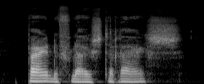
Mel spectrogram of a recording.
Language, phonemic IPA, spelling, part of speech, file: Dutch, /ˈpardə(n)ˌflœystəˌrars/, paardenfluisteraars, noun, Nl-paardenfluisteraars.ogg
- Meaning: plural of paardenfluisteraar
